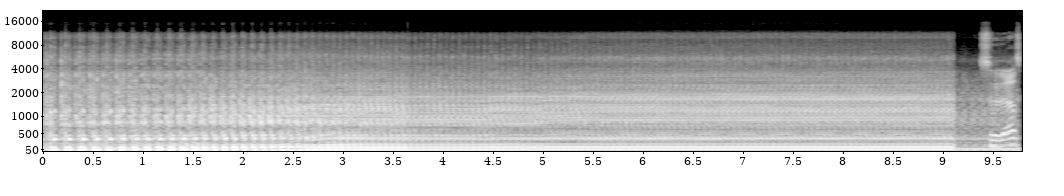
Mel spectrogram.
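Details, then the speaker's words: Old budget excavator after draining both fuel filters: cranks, catches, settles into steady even low idle with no stumbling; fuel issue seems resolved, later moving a big stump without bogging. "seems to be running pretty darn good and I think fuel issue seems to be 100% resolved and I was able to move this big stump right here if you can really see it but uh I was able to move that fairly easy and it did not bog down the machine"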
